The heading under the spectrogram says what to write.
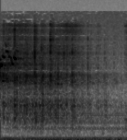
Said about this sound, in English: The sound effect of the bird taking off and coming back might be a little annoying.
